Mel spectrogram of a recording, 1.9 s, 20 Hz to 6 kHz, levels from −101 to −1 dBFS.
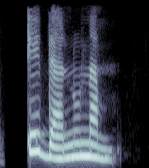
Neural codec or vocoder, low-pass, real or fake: none; 5.4 kHz; real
